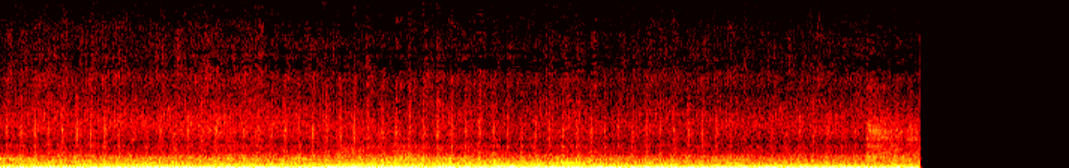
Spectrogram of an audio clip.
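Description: A helicopter's rotor thuds steadily in a rapid chopping rhythm.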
